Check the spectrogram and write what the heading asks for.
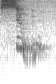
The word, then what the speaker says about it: Sud: or S excuse me e EST South is Su s u and then West is West pronounced West but spelled o u s t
